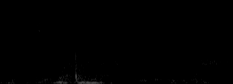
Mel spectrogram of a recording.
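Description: Near silence: quiet background with two or three faint clicks in the first second.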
